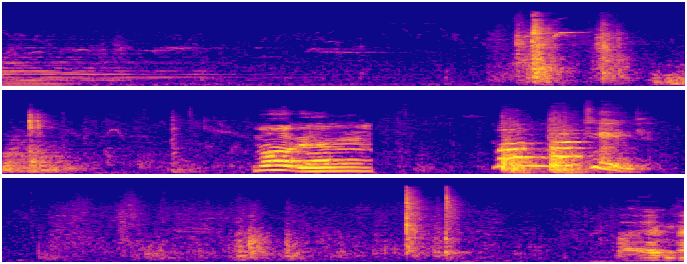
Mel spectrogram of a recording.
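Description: Soft music fading out, then a quiet room with a few short, unclear voice utterances about five and six seconds in, faint chirps before them, and a sharp click near the end.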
